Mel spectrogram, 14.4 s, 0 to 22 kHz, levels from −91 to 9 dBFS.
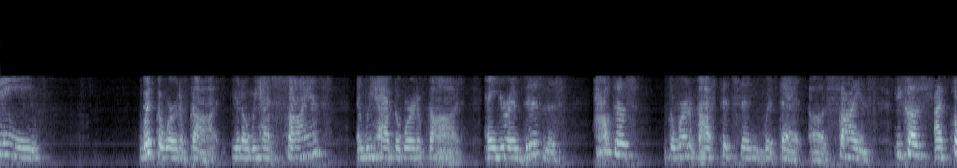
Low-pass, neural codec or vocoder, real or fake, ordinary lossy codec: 7.2 kHz; vocoder, 24 kHz, 100 mel bands, Vocos; fake; AAC, 16 kbps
